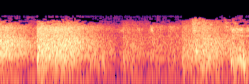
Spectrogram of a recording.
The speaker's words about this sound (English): As bullets whined through the open window, Dude jumped.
